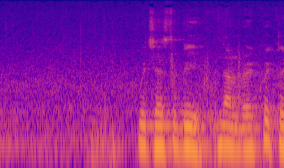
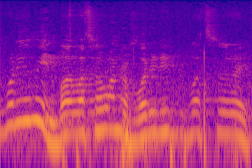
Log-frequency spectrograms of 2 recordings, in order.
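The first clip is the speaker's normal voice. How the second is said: incredulous scoff; 7 semitones higher, faster than usual. Retold or imitated. One disciple mocking the other's rabbi story, high incredulous scoff. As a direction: voice jumps high in mock disbelief.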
